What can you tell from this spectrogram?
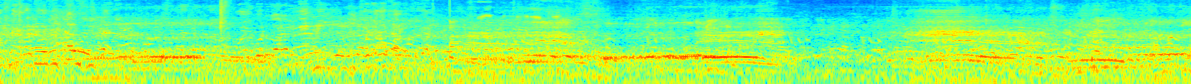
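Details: Sahiwal bull calves at a cattle market in Comilla, Bangladesh, lowing in long drawn moos amid constant crowd chatter and men's bargaining voices.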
